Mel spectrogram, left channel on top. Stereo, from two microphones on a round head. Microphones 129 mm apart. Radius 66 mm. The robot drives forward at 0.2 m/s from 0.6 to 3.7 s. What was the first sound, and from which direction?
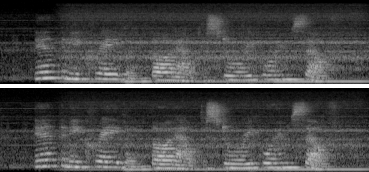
A woman speaking, 30° right (ahead or behind).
